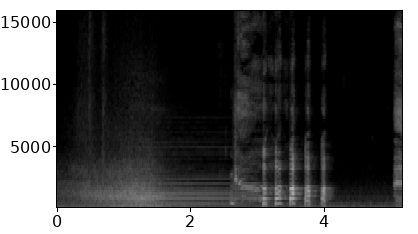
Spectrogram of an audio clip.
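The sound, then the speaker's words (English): A car swells in and rushes past, its noise fading after a couple of seconds, followed by a burst of high-pitched giggling. “Oh, car coming!”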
